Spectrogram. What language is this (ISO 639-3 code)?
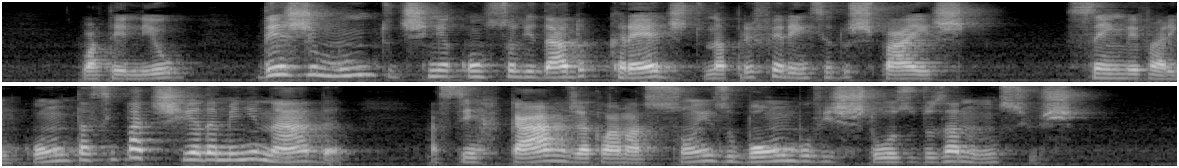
por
